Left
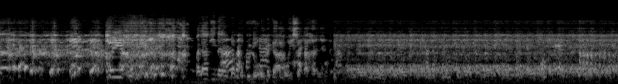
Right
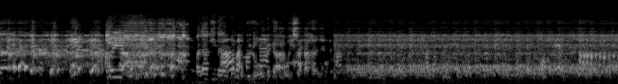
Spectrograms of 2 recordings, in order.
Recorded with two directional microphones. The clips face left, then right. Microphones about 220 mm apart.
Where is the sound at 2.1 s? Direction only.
15° left (ahead or behind).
